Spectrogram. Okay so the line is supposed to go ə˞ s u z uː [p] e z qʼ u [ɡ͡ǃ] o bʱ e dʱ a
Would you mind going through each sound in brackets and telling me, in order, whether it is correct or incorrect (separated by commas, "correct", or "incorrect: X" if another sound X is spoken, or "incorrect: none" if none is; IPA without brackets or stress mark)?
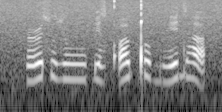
incorrect: ɓ, incorrect: ǃ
